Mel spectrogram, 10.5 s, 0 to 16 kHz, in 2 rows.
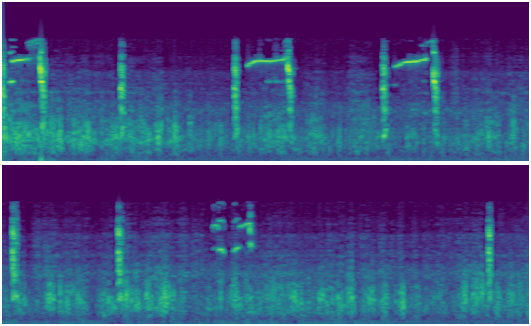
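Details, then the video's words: Male peregrine falcon calling the female at Koszalin, Poland, on 23 December 2023, while an unringed bird, probably her, flies past. Short high, thin notes and sharp clicks scattered irregularly over low rumbling background noise. "samiec Nilę woła"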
